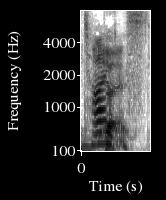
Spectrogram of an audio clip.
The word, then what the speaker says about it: Titus: That is the official pronunciation. – Titus, like the tide.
